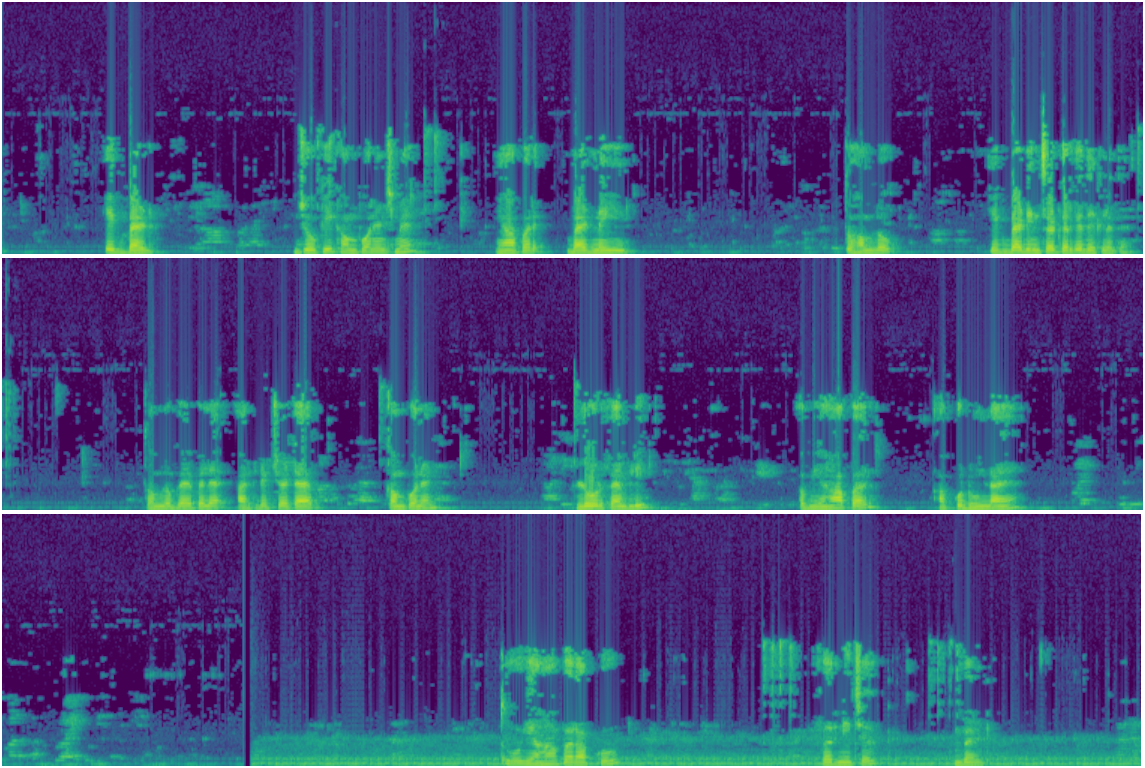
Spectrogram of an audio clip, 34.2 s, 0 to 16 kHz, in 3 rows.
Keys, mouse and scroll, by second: 1.3 scroll down 1, 3.4 click, 5.2-6.1 scroll down 1, 6.4-7.3 scroll, 8.1-8.8 scroll up 1, 8.9-11.4 scroll, 11.4 scroll down 1, 11.5 click, 14.5 click, 18.0 click, 20.6 scroll down 1, 24.7 scroll up 1, 31.1 click.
